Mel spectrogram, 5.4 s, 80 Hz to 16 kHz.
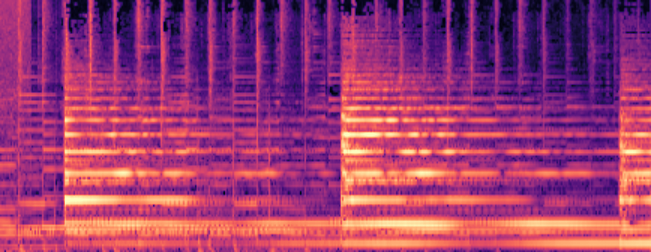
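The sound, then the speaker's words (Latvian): A large church bell in Latvia tolls three times, ringing to call people to a church night event, each strike loud and ringing out with a long, shimmering hum that sustains between strokes, with a faint ticking pulse running underneath. “Ar baznīcas zonu skaņam izvana Miša Sokas, atzīmē reliģiskus svētkus, cik svarīgas dzīves notikšanas draudzes locekļu dzīvēm bet ituvakar ap 170 baznīcas pa visu Latviju ar izvanēšanu saucis baznīcu nakts notikšanam.”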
